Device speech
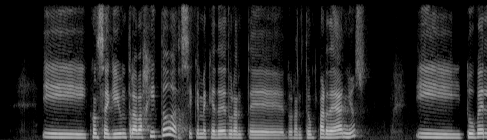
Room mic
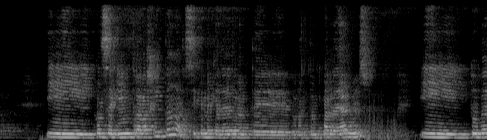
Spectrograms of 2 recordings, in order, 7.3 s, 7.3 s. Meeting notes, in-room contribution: none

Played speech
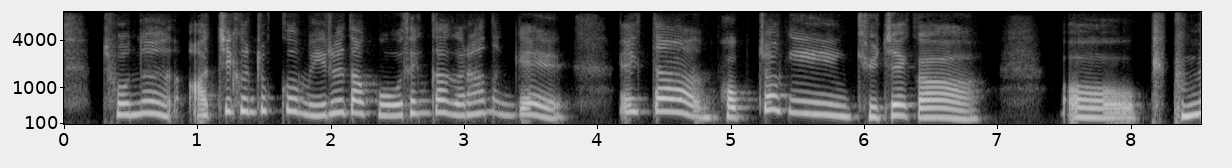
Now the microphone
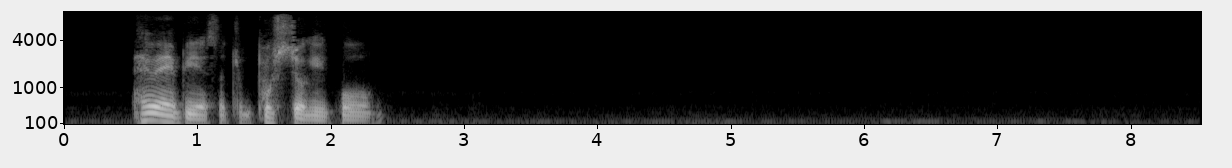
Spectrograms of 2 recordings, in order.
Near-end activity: present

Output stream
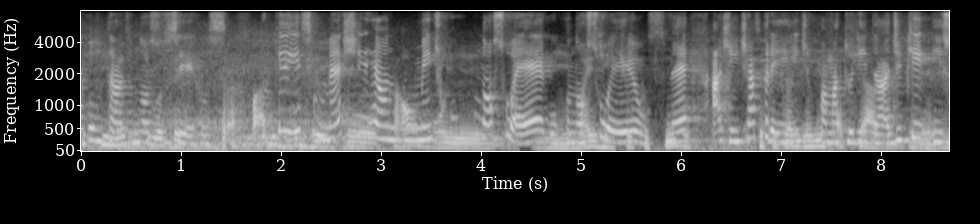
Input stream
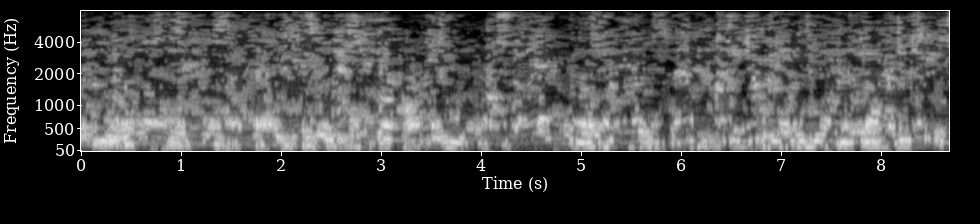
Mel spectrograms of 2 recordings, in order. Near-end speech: none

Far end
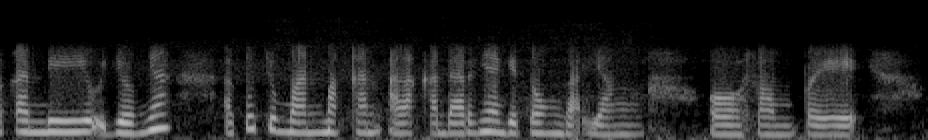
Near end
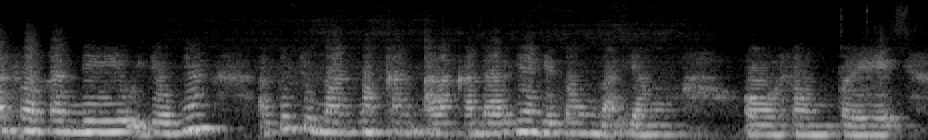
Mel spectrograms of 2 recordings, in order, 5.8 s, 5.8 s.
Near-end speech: none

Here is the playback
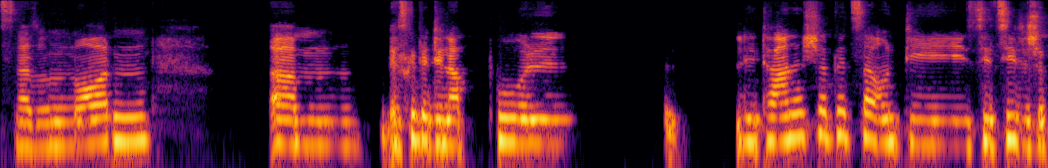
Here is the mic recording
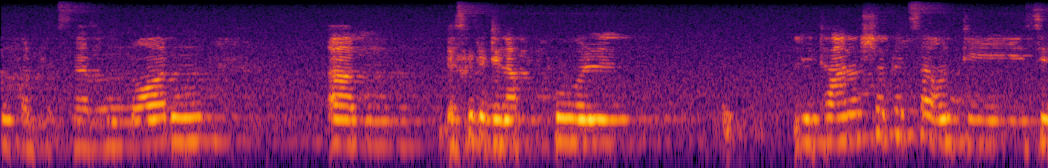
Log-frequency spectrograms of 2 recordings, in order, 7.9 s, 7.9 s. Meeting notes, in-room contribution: none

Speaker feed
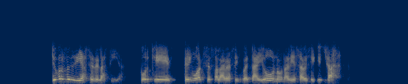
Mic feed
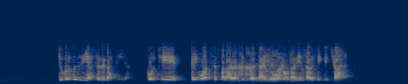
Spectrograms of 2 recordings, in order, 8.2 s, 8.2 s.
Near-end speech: present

